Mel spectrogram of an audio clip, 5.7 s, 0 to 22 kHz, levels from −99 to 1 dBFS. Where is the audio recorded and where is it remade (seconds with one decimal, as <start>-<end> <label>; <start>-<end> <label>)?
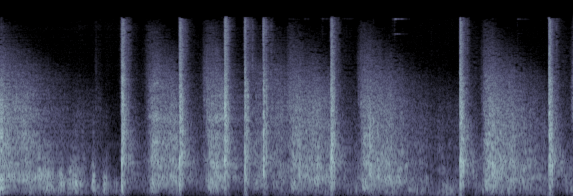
0.0-1.7 remade; 1.7-2.1 recorded; 2.1-2.9 remade; 2.9-5.7 recorded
